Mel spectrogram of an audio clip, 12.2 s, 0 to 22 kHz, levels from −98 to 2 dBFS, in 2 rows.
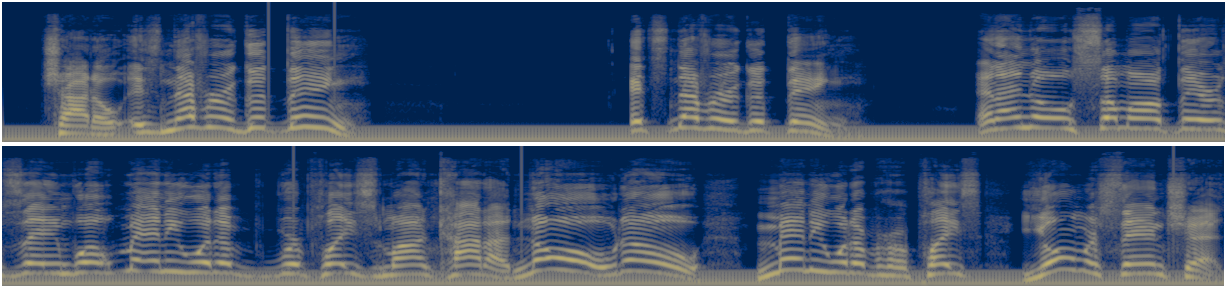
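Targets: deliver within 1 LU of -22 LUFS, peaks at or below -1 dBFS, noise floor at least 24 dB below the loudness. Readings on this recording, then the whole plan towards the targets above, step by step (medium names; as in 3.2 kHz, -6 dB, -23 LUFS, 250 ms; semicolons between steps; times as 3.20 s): clicks found 5; hum 60 Hz; highest harmonic 300 Hz; hum level -39 dBFS; loudness -31.0 LUFS; peak level -13.5 dBFS; loudness target -22.0 LUFS
-> de-click; hum notches 60/120/180/240/300 Hz; trim +9 dB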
